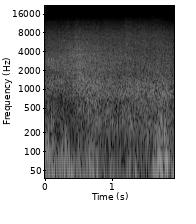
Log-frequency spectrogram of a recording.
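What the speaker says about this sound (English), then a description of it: "When all the waves come push and pull up" Ocean surf washes up on a beach in a steady, continuous roar, with gusts of wind buffeting the microphone throughout and no voices.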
